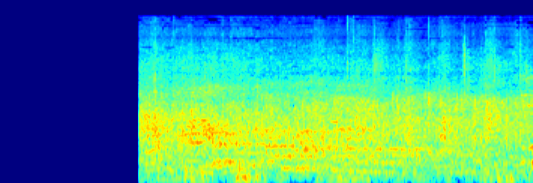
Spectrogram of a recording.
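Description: Silence for about a second, then an audience clapping, starting abruptly and holding steady and loud.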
